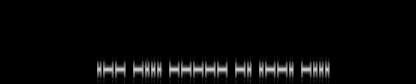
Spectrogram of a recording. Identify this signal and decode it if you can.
Morse code, heard as a keyed tone, about 40 wpm, 700 Hz. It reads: WB0NPB
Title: USA Call Signs - 6 Characters - 4x Character Spacing - 40wpm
